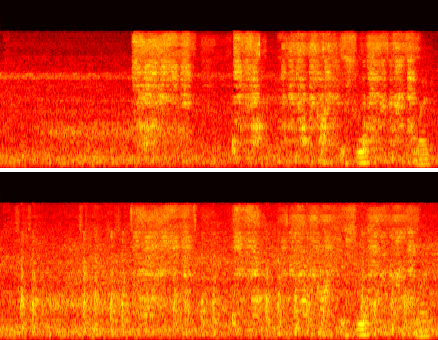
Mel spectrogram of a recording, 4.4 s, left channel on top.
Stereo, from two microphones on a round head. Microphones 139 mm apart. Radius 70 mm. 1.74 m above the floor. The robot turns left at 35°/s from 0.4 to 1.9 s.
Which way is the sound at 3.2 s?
30° left (ahead or behind).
